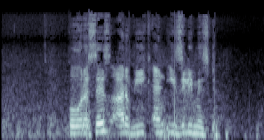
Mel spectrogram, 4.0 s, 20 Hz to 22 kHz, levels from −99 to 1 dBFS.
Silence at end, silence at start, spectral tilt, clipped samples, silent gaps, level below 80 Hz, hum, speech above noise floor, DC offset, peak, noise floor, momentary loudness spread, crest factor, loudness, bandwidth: 0.55 s; 0.05 s; -5 dB/octave; under 0.1%; none; -58 dBFS; none; 32 dB; under 0.1%; -4 dBFS; -52 dBFS; 9 LU; 18 dB; -20 LUFS; 16 kHz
